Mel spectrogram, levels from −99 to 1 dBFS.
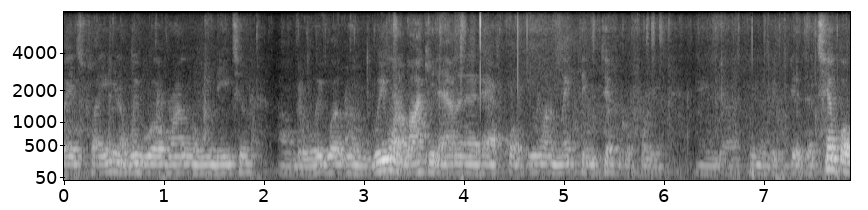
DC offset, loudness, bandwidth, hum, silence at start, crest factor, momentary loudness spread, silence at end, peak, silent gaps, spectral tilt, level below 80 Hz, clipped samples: under 0.1%; -30 LUFS; 8 kHz; none; 0 s; 26 dB; 15 LU; 0 s; -2 dBFS; none; -5 dB/octave; -56 dBFS; under 0.1%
